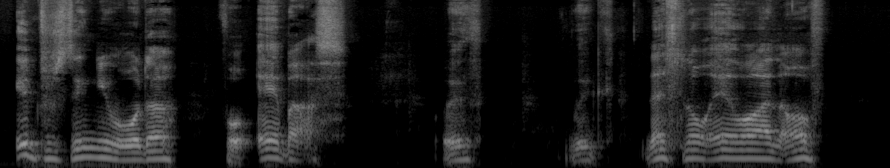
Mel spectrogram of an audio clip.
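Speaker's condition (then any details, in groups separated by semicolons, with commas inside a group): Cerebral palsy; uses wheelchair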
